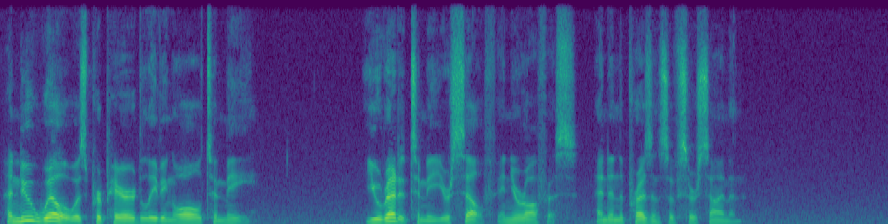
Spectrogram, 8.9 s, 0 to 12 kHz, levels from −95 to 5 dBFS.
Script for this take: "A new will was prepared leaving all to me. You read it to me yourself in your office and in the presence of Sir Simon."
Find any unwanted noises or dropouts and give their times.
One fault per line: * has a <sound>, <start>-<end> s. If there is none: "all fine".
all fine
